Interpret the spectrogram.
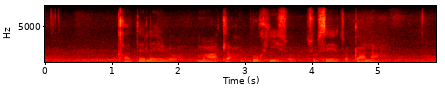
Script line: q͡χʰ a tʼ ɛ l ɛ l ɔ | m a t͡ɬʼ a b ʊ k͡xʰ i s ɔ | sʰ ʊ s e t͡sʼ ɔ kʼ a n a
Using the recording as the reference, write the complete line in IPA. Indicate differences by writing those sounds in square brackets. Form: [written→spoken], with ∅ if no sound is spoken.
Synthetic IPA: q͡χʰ a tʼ ɛ l ɛ l ɔ | m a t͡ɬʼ a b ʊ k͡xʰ i s ɔ | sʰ ʊ s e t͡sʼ ɔ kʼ a n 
